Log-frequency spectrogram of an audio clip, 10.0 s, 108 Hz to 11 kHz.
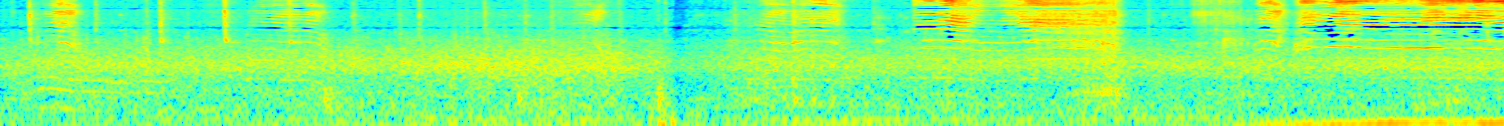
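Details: Three-week-old southern sea otter pup, born around January 15, on the back of a boat at the dock in Monterey, California, crying for its mother: high, harmonic squealing cries in bursts, louder near the end, over steady rumbling background noise.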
